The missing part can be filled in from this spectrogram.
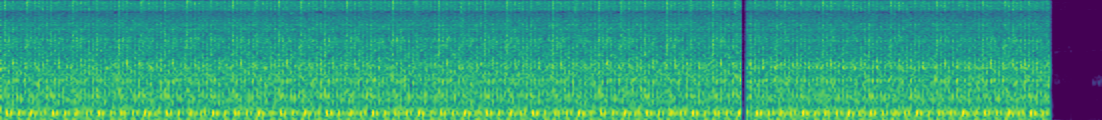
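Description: Steady, even engine beat at idle with no knocking or stumbling, cutting off abruptly at the end; it's running fine.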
